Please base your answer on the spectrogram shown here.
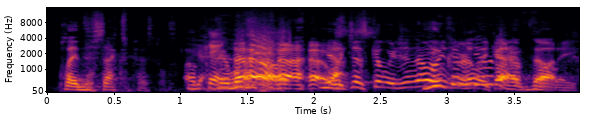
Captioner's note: laughter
